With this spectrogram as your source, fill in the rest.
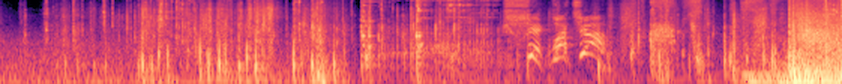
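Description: Submachine guns fire in rapid bursts.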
